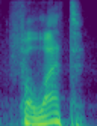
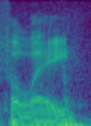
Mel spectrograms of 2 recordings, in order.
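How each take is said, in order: First: The final T is clearly pronounced. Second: The final T is silent. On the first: "the British people just pronounce the T" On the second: "You just say filet"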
